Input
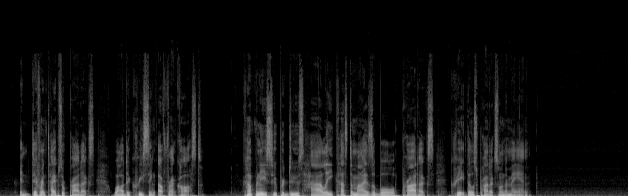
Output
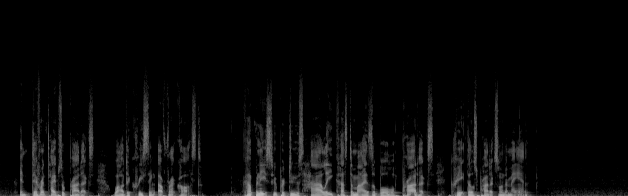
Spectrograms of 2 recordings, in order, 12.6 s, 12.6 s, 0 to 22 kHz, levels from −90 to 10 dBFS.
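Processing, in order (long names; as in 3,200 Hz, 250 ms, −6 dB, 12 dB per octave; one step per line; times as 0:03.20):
low-pass filter 7,300 Hz 12 dB per octave
mains-hum notches 60/120/180/240/300/360/420/480 Hz
reverb reduction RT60 0.84 s
0:02.84–0:05.01: parametric band 3,400 Hz −13.5 dB 0.55 octaves
level −3 dB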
